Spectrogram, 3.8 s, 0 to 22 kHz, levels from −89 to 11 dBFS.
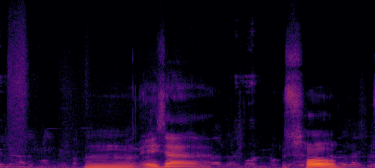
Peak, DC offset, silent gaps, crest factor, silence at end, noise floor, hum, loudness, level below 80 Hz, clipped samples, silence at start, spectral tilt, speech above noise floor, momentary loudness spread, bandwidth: -12 dBFS; under 0.1%; none; 20 dB; 0 s; -55 dBFS; none; -29 LUFS; -64 dBFS; under 0.1%; 0 s; -6.5 dB/octave; 27 dB; 25 LU; 18.5 kHz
